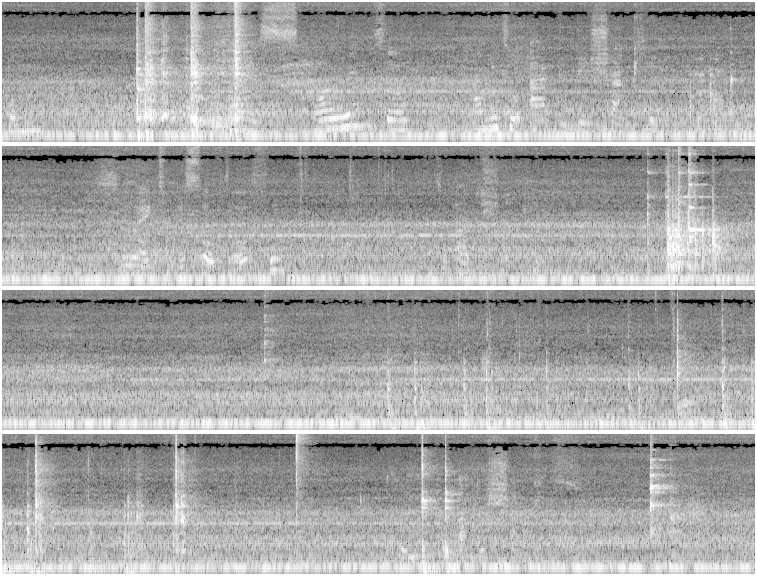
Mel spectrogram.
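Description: Metal pot lid and utensils clinking against a cooking pot of boiling meat, a few sharp clinks scattered through, the loudest about two seconds in and again near the middle, over a steady low hum.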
